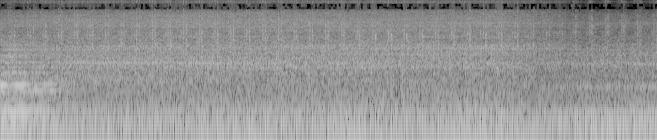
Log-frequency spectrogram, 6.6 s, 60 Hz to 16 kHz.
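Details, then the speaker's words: BMW M50B25 on first start after all 24 hydraulic lifters were replaced with new Kolbenschmidt units, with new oil, filters, valve cover gasket, plugs and boots; fast light ticking over idle for the first 30-40 minutes while the lifters were not yet bled. "вчера когда первый запуск сделали первые 40 минут 30 минут он тарабанил так как гидрокомпенсатор были не прокачены"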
